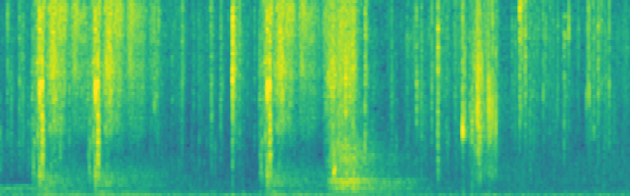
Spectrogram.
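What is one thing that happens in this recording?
A campfire crackles softly under a hanging pot.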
